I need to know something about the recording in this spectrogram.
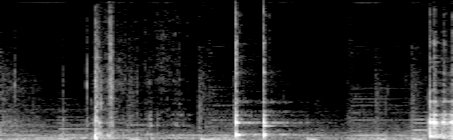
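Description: A few sharp clicks and knocks from a small grinder jar being opened and handled after grinding cashews, over soft background music.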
